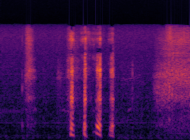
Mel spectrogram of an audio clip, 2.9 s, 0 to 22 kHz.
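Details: Impala rams at sunset in Djuma Game Reserve, South Africa, May 23, sparring feistily; one gives four harsh, breathy grunts in quick succession, about a fifth of a second apart, then a soft rustle follows.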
